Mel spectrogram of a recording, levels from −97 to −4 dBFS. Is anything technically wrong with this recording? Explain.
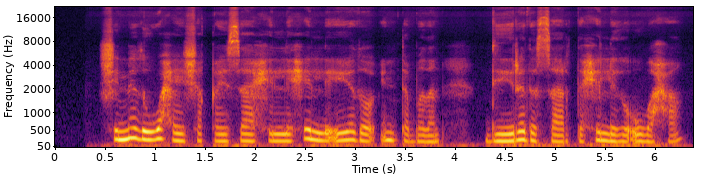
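No, nothing technically wrong is audible in this recording.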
